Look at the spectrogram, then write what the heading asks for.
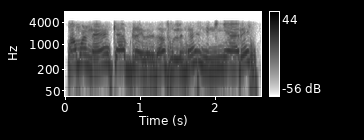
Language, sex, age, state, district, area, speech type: Tamil, male, 30-45, Tamil Nadu, Mayiladuthurai, rural, conversation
